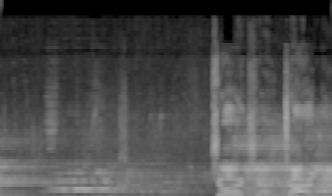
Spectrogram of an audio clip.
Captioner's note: audience cheering and applauding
